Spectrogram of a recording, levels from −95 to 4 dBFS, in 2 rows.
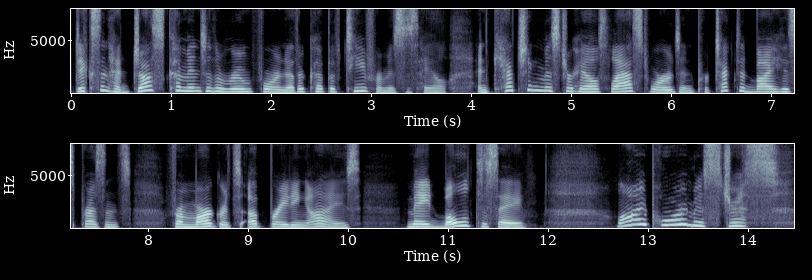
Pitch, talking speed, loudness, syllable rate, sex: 260 Hz, 155 wpm, -19 LUFS, 4.4 syllables/s, female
